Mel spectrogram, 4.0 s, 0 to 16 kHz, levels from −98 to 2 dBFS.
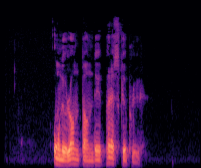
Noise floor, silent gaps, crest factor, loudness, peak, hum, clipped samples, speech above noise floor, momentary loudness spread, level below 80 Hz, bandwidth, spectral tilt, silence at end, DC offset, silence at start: -81 dBFS; none; 20 dB; -25 LUFS; -8 dBFS; none; under 0.1%; 57 dB; 19 LU; -66 dBFS; 10.5 kHz; -7.5 dB/octave; 1.25 s; under 0.1%; 1.05 s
